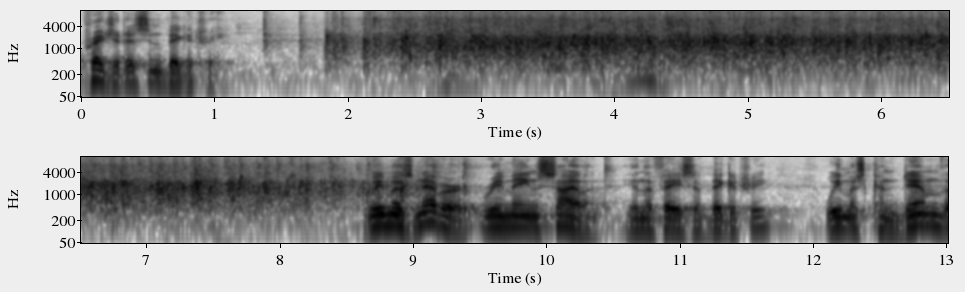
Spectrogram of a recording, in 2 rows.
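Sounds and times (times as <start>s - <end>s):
audience applause: 1.6s - 9.4s.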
